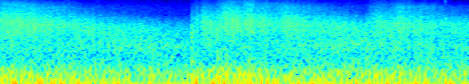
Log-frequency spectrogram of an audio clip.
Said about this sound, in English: Lots and lots of explosions.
